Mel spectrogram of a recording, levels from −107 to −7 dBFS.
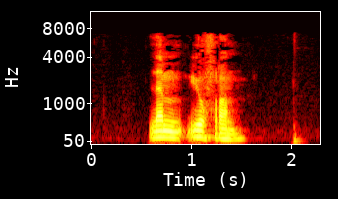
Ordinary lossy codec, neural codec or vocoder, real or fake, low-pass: MP3, 32 kbps; none; real; 7.2 kHz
